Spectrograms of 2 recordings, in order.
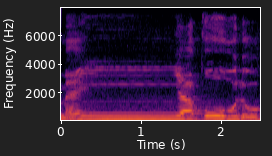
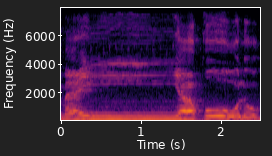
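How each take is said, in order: First: The n sound merges nasally into the y. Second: The n sound merges nasally into the y.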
